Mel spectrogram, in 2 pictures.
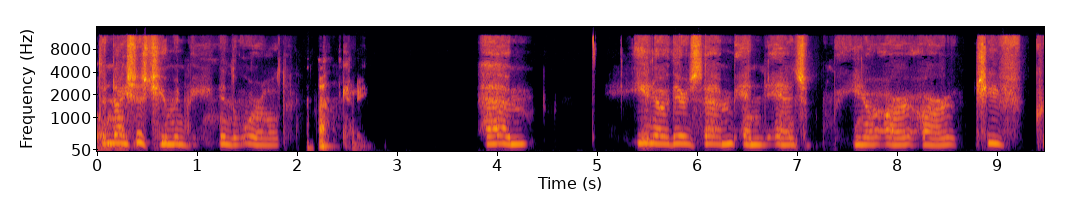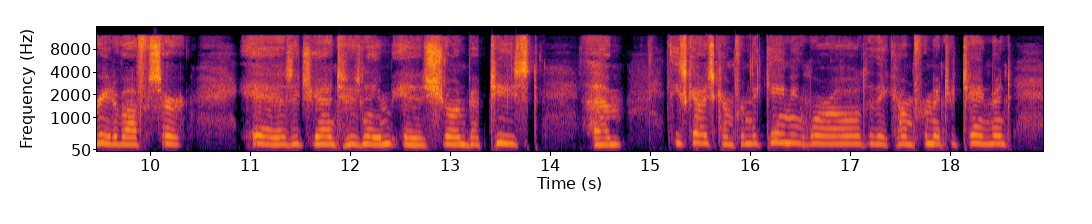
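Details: Adult male with voice change caused by throat cancer, treated with surgery, radiation therapy and two years of experimental chemotherapy, no recurrence since; voice change after throat cancer treatment.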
